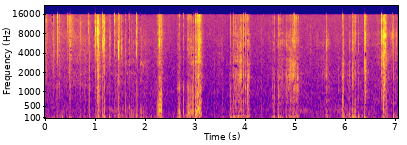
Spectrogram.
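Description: A solid, palm-sized insect brooch of silver-tone metal with turquoise-colored stone wings and faceted blue stones is scratched and tapped with long nails while held close to the mic. Quick, irregular clicks and taps mix with brief bright scratching strokes that stop almost at once, carrying a low, close-up body throughout.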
